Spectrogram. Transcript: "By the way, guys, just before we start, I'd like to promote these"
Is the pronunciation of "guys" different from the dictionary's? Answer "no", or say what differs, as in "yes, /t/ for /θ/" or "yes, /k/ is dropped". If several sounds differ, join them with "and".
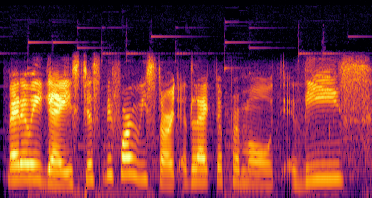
yes, /s/ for /z/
